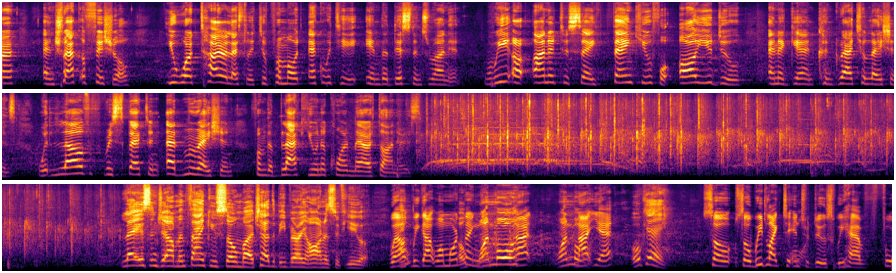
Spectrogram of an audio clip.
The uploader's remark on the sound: Live Show from the Boston Marathon. To all who attended and supported the show.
